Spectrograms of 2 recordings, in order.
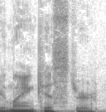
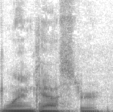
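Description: First: It is said the local Amish-country way. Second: It is said in the speaker's general way.

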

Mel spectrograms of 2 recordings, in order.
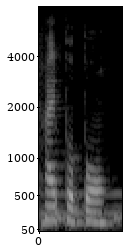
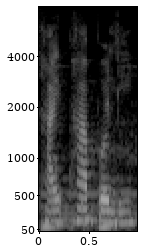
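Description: First: The word ends without a final 'ee' sound. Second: The word ends with a final 'ee' sound. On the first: The speaker calls it wrong. "That's what a lot of Nigerians say" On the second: The speaker calls it right. "But the real pronunciation is hyperbole"

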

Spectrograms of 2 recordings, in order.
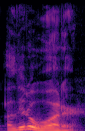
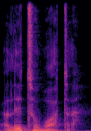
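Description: First: It is said with an American accent. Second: It is said with a British accent.

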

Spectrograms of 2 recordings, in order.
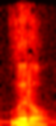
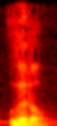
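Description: First: The T is a soft flap sound. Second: The T is a soft flap sound.

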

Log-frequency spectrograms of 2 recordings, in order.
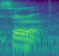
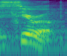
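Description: First: The first syllable rhymes with 'stir'. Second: The first syllable does not rhyme with 'stir'. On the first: This is how the speaker says it. "Like stir up, yeah, but without the T" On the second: This is how the other person says it. "you say syrup"

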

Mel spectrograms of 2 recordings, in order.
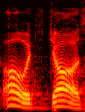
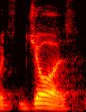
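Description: First: It is said in a plain, general accent. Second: It is said with a New York accent.

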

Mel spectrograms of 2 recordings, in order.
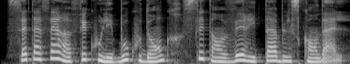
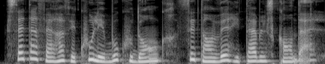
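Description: Both takes have the same delivery.

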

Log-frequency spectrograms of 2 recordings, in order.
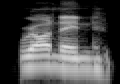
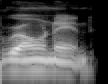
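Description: First: It is said in a Yorkshire accent. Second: It is said in a non-Yorkshire accent.

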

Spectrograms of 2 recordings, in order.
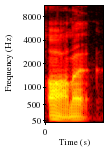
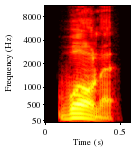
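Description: First: The name follows its English spelling-based pronunciation. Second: The name departs from its spelling-based pronunciation. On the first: This is how the spelling suggests it is said. The speaker calls it wrong. "the English pronunciation of it, when you look at English, it should be pronounced on it" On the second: This is how the name is actually said. The speaker calls it right. "But I think it's pronounced won't it"

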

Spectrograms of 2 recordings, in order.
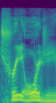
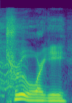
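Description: First: The first syllable sounds like 'tree'. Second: The first syllable sounds like 'true'. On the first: The speaker calls it wrong. "I want to say like tree orgy" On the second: The speaker calls it right. "but it's true orgy"

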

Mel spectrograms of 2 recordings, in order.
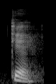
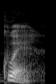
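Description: First: No w sound follows the k. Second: A w sound follows the k. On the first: This is how it is said in Spanish. The speaker calls it right. "Maar in het Spaans zeg je ke en ki" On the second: This is how Dutch speakers would read it. The speaker calls it wrong. "veel mensen hebben de neiging, ... om kwe te zeggen"

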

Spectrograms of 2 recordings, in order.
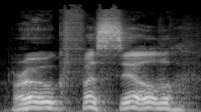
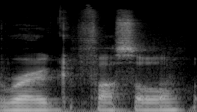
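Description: First: It is said in a special put-on voice. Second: It is said in a normal speaking voice. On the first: The speaker calls it right. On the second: The speaker calls it wrong.

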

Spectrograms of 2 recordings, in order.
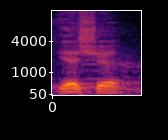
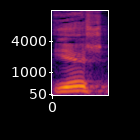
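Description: First: An extra vowel is sounded after the final consonant. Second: The word ends on the bare final consonant. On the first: The speaker calls it wrong. "They move it" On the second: The speaker calls it right. "It's not"

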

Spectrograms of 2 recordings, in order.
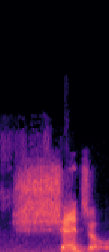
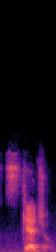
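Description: First: The word begins with an sh sound. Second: The word begins with an sk sound. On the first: "In Scottish or British English, would say schedule, right? With a sh sound at the beginning?" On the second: "So in American English, it's always schedule"

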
